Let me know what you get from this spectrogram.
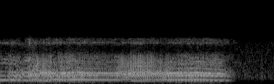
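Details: Lexi, a dog dozing after a long day of play, snores in a sustained vibrating rasp with a slight dip midway, ending abruptly after two seconds in a quiet indoor setting.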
